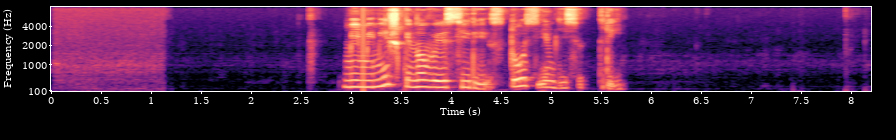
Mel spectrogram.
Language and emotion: Russian, neutral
